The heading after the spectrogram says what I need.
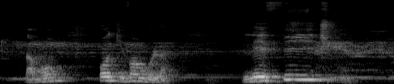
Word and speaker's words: Levítico: Levítico. On va me traîner sur via, parce que c'est pour accent, c'est la tonique là.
